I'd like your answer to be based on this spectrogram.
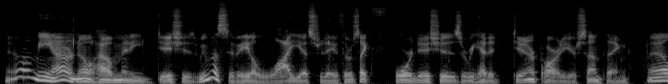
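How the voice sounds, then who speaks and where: Man, low voice, jokey, talks to himself, casual gameplay commentary. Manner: jokey, mutters to himself while playing. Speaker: let's player.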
